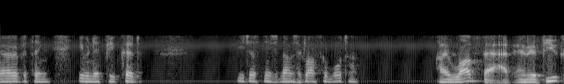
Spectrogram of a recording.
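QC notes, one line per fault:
Throughout, mains buzz: a steady, raspy buzz sits under the speech at about 25 dB down, and never lets up between phrases. Its rough edge comes from sharp switching spikes locked to the 50 Hz supply, arriving twice per cycle, so the hum carries a long ladder of harmonics of 50 Hz climbing well into the kilohertz range rather than a pure low tone.
Throughout, Dialogic VOX ADPCM: the speech sounds narrow and phone-like, with nothing above 3.8 kHz, and a gritty hiss rides along with it, rising and falling with the voice. This is the 4-bit adaptive coding used for telephone menus and voicemail, at a rate that fits 32 kbps. Each sample is squeezed into a coarse step, and that clearly audible quantising grit follows the signal's level.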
